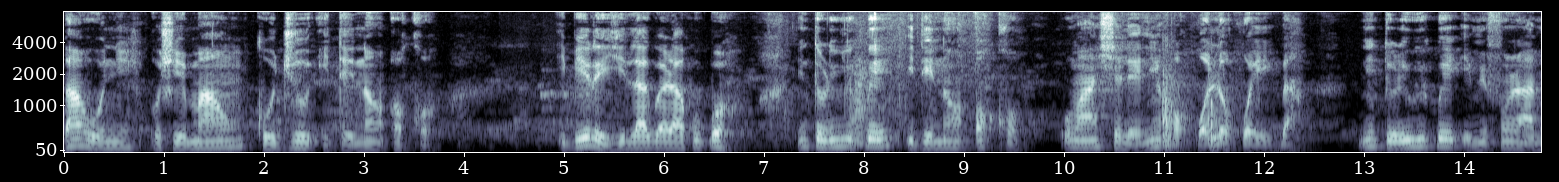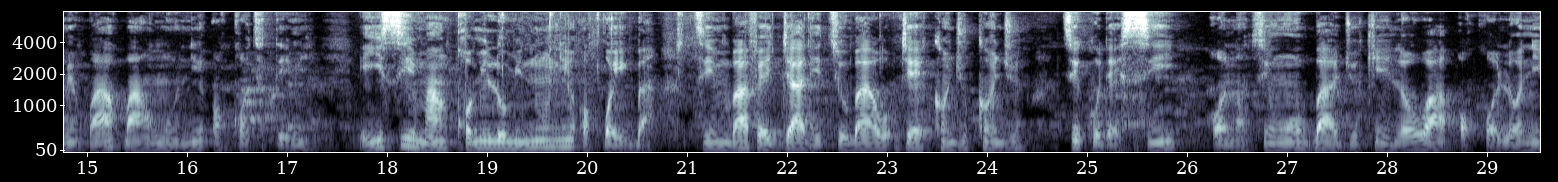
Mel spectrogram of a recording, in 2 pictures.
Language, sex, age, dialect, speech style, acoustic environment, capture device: Yoruba, male, 25-34, Nigeria - Ibadan, anxious; relaxed; focused; excited, traffic; construction; appliances; people talking; nature, mobile / Linux / Chrome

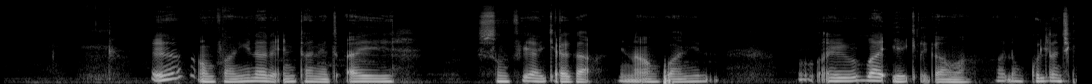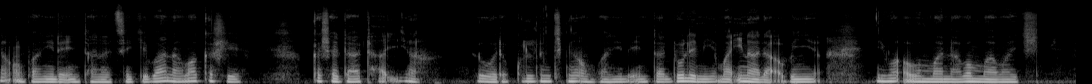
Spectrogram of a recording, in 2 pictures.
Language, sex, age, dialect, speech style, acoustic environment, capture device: Hausa, male, 18-24, Nigeria - Kano, relaxed, nature, mobile / Linux / Chrome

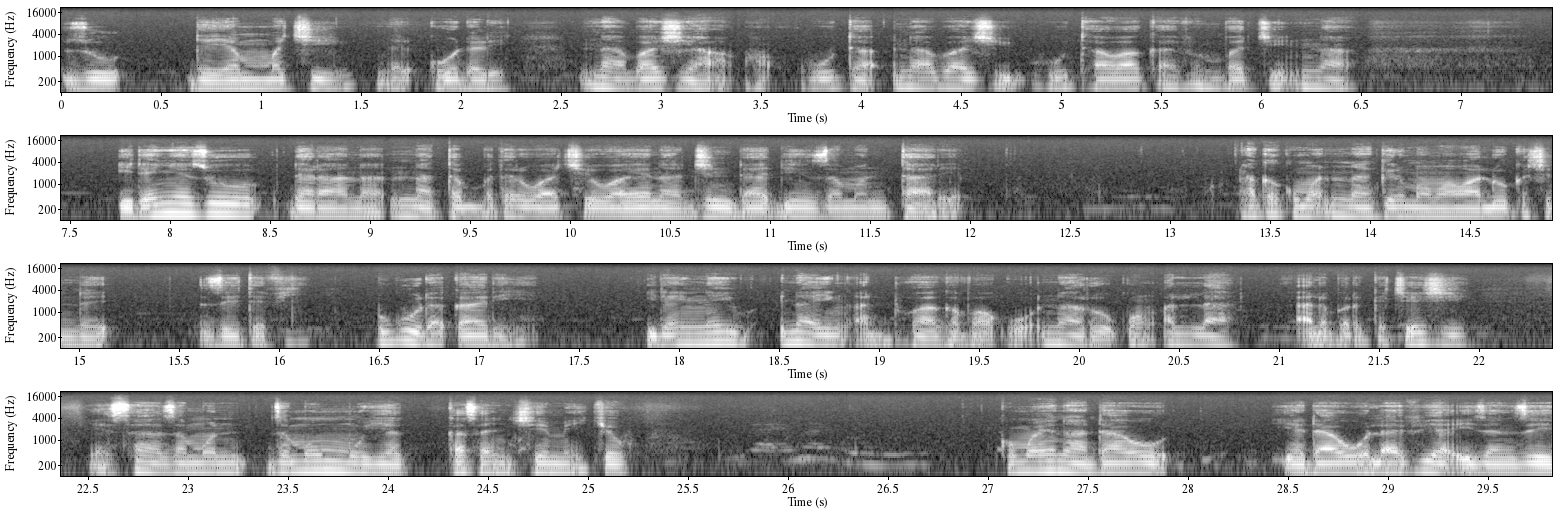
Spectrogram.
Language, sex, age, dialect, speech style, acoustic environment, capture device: Hausa, male, 25-34, Nigeria - Kano, relaxed, nature, desktop / Linux / Chrome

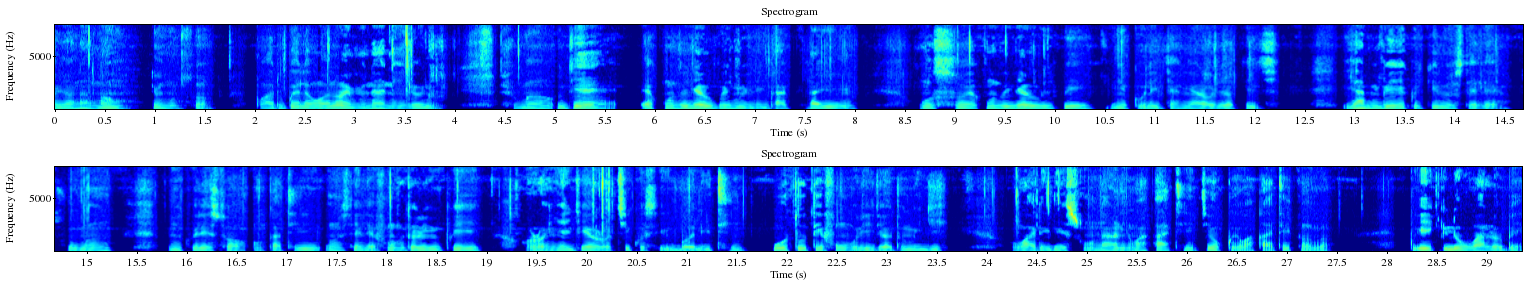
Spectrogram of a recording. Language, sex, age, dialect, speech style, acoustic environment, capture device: Yoruba, male, 18-24, Nigeria - Lagos Yoruba, happy; relaxed, nature; silence, mobile / Linux / Chrome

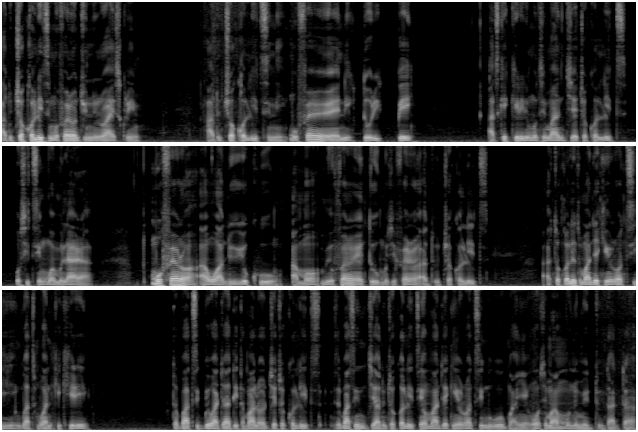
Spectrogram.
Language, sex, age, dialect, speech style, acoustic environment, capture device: Yoruba, male, 25-34, Nigeria - Lagos Yoruba, relaxed, appliances, mobile / Linux / Chrome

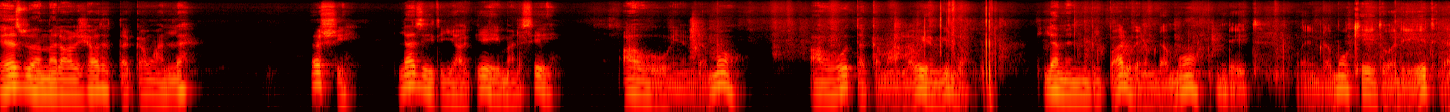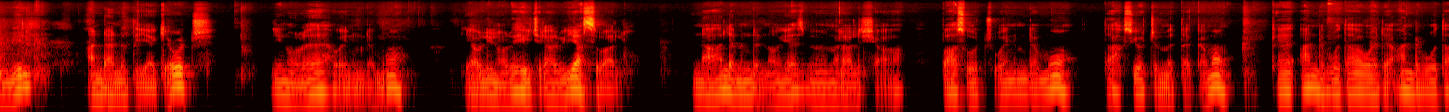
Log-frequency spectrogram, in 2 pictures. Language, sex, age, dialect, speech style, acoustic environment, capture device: Amharic, male, 18-24, Ethiopia - Addis Ababa, happy; relaxed, nature; silence; people talking; music; construction, mobile / Linux / Chrome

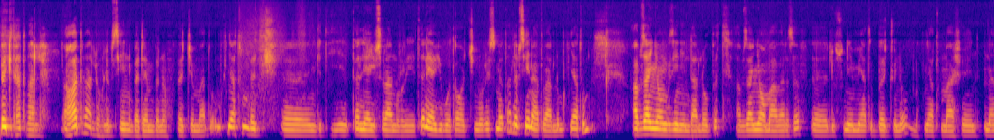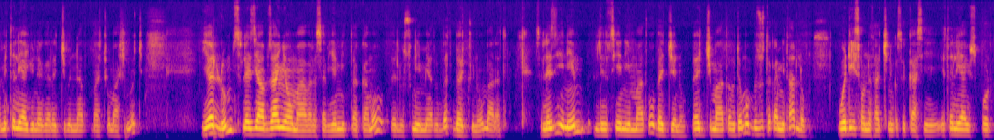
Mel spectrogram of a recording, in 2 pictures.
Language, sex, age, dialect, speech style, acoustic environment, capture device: Amharic, male, 25-34, Ethiopia - Gondar, happy, people talking; music, mobile / Linux / Chrome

